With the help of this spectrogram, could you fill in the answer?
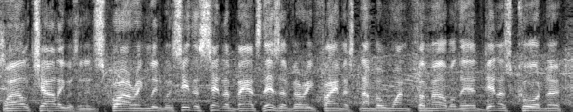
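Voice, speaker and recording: A man's fairly high voice at a very fast pace with hardly any pauses, fairly even intonation and noticeable background noise. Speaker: retired footballer. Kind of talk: sports commentary over old footage.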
